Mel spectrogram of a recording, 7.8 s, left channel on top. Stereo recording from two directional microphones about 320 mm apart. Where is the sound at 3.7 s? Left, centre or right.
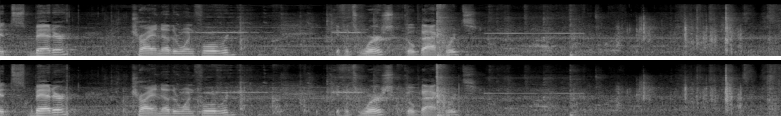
Centre.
